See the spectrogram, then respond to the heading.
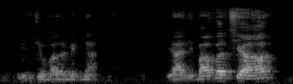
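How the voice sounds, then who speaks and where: There is noticeable background noise as a man speaks at a medium pitch. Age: 60s. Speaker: vlogger. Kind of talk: casual talk to camera. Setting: at home. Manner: halting.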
